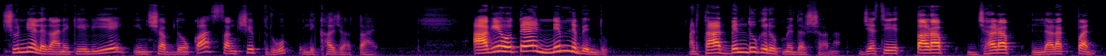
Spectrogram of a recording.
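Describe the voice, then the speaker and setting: Clear-voiced woman teaching grammar to children. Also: medium pitch, big pitch swings. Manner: slow, drawn-out teaching of each letter and sound.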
